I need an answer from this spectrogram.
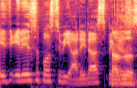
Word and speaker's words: Adidas: unless you're like really unless you're like really German like only Germans pronounce it I need us like theoretically it is supposed to be aa DDoS let's say that's my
